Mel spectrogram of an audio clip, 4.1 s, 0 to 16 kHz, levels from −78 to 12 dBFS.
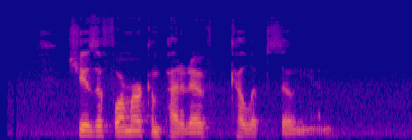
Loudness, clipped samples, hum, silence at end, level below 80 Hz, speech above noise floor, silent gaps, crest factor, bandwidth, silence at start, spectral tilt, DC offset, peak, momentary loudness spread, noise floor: -24 LUFS; under 0.1%; none; 0.8 s; -70 dBFS; 31 dB; none; 20 dB; 11 kHz; 0.7 s; -6 dB/octave; under 0.1%; -6 dBFS; 18 LU; -55 dBFS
